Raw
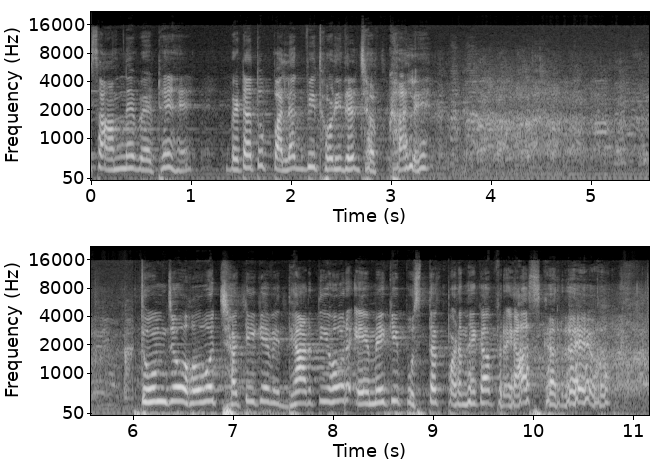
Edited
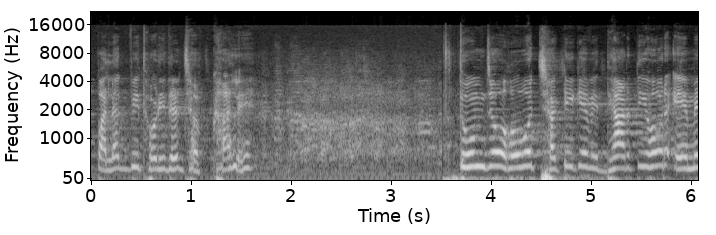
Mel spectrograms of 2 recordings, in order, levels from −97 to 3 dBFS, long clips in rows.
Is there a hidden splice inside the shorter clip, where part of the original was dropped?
yes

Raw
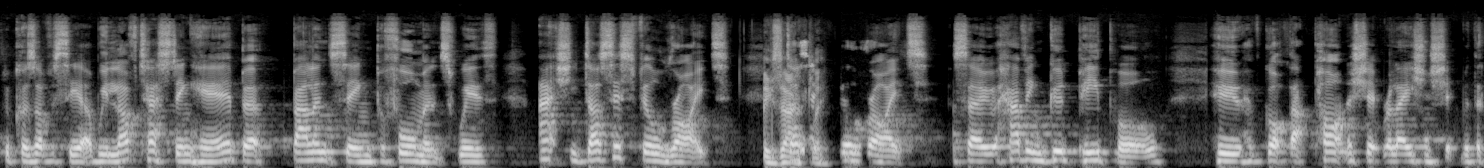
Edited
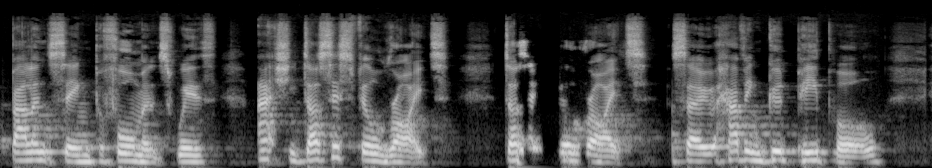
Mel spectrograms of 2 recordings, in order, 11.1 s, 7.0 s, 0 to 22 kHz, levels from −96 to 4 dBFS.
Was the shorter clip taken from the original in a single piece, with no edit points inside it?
yes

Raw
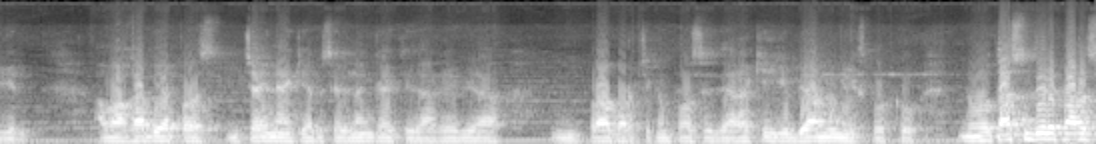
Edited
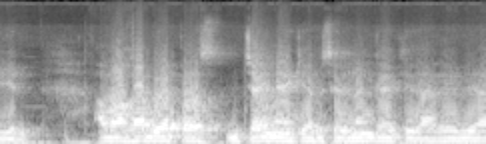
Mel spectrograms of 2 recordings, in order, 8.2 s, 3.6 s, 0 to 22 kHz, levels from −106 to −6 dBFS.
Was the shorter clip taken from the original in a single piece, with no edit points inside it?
yes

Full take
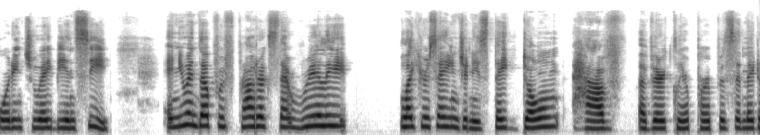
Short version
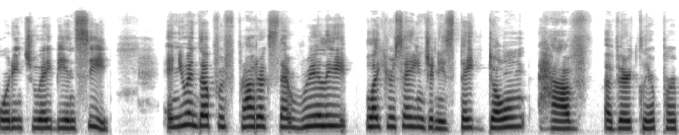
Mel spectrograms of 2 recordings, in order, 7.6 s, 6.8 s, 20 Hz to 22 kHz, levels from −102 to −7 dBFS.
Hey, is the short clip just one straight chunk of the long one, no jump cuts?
no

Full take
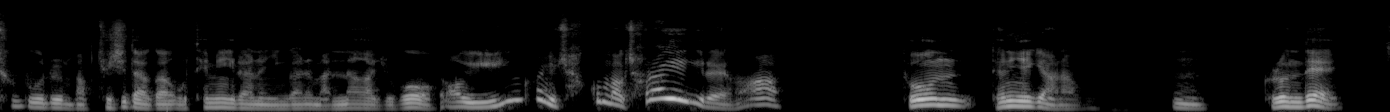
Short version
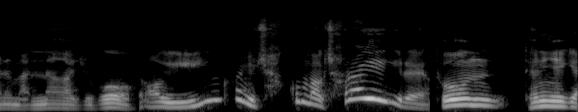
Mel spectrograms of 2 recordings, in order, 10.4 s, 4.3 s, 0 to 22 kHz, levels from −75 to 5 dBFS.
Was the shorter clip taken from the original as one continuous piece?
no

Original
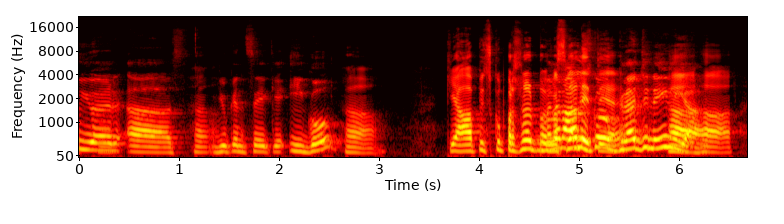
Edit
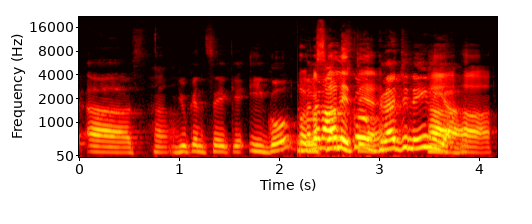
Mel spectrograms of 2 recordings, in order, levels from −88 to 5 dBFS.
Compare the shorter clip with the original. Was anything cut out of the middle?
yes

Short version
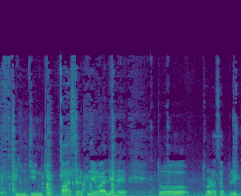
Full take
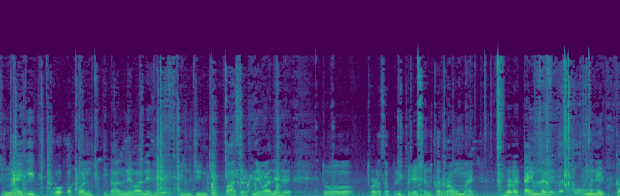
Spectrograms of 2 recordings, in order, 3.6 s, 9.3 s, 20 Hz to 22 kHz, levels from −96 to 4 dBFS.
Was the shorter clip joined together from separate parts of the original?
no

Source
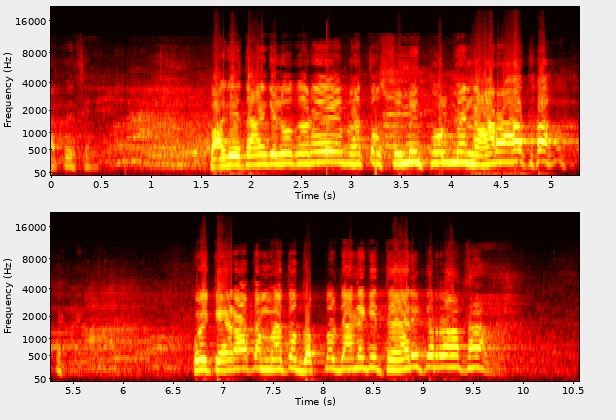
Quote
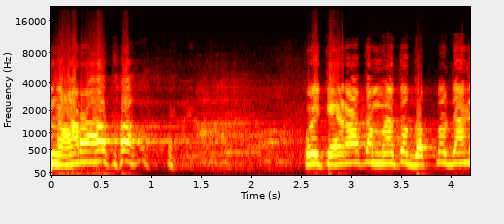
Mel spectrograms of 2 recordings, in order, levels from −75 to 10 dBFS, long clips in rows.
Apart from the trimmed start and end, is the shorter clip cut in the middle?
no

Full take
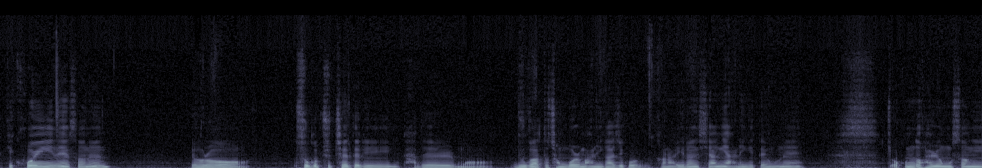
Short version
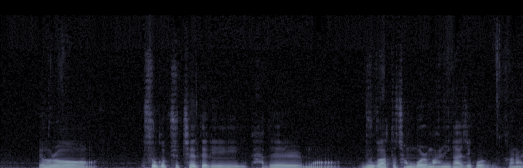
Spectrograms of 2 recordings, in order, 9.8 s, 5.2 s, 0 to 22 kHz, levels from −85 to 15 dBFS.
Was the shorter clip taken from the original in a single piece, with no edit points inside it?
yes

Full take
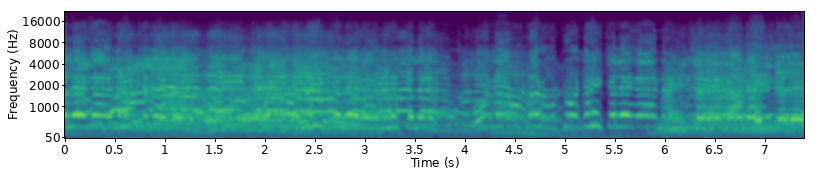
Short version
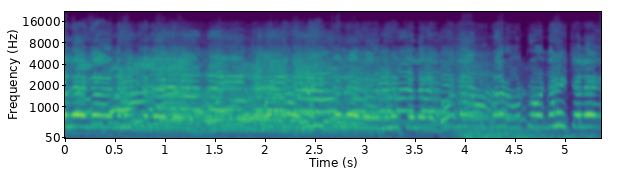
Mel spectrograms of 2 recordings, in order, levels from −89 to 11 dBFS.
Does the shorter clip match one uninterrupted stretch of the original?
no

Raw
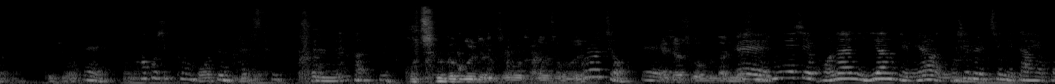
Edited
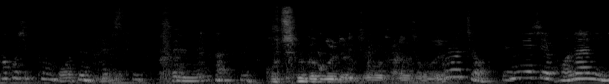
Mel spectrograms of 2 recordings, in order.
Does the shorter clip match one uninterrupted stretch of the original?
no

